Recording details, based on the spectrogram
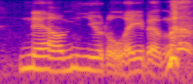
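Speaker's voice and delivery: exaggerated, super evil villain voice. Retelling a scene, quoting Darkwing the Malevolent Ghost in his super evil voice. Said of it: "in like his super evil voice goes".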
